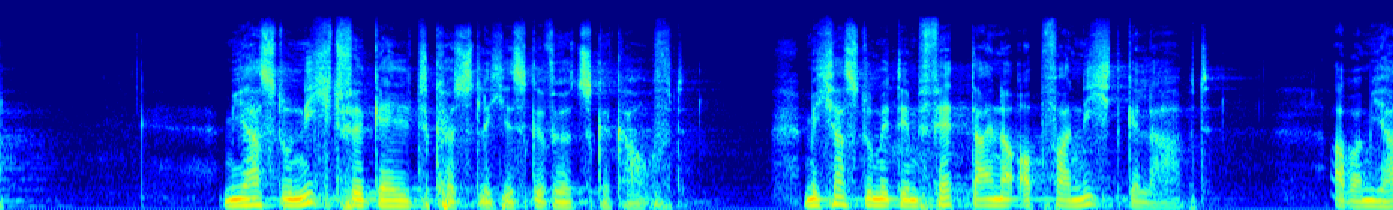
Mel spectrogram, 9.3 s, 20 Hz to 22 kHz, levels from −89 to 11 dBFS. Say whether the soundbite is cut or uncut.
uncut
